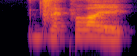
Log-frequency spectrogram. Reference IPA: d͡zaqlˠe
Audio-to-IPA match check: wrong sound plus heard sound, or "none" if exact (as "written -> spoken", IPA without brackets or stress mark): q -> k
